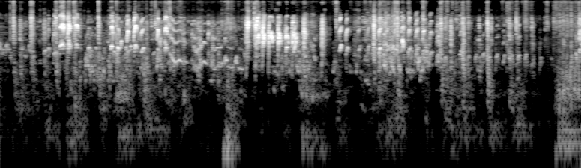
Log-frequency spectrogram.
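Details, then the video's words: Several pet budgies chirp together in a steady, busy chatter of high twitters, squeaks and short whistled notes, rising and falling in loudness with no pause. "Cute Budgies Chirping Sounds"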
